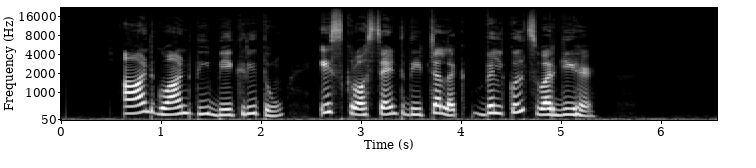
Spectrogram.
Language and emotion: Punjabi, happy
